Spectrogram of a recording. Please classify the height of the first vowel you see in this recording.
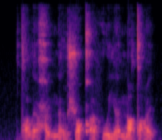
mid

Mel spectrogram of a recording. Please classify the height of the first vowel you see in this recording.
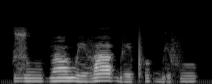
high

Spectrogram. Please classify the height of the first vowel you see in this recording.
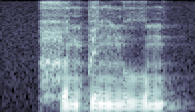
mid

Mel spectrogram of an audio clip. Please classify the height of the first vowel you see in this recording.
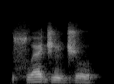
low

